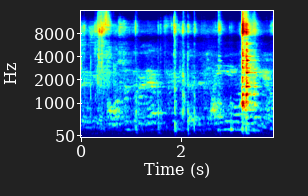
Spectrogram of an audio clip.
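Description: White plates clink and clatter lightly while people talk nearby, ending with one louder, sharp ceramic clink.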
